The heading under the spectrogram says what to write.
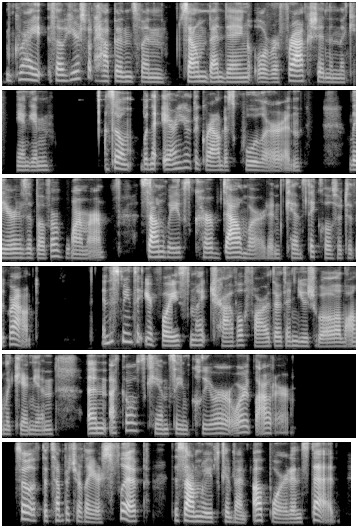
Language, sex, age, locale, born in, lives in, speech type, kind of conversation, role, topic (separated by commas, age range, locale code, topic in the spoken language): English, female, 40-44, en-US, United States, United States, read, expert-assistant, expert, What causes echoes in a canyon?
